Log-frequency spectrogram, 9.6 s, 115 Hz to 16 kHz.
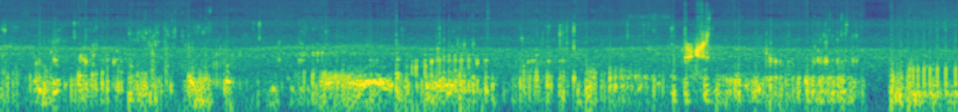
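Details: Person with severe lactose intolerance, fasted 12 hours, before and after drinking milk: continuous gurgling and rumbling from the belly with bubbly bursts; active bowel sounds, borborygmi.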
